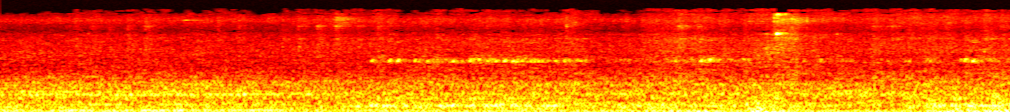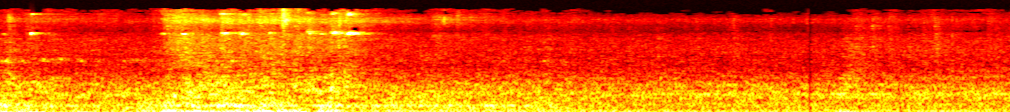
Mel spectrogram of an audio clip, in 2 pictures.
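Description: Cars and trucks rumble past steadily on a nearby road.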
